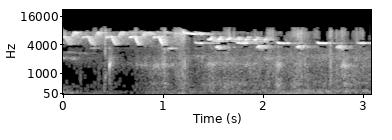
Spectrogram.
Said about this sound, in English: There's classic great tit. Teacher, teacher, teacher.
